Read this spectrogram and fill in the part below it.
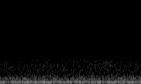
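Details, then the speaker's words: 2004 Ford F-150 with 4.6 L Triton, codes P0300, P0302, P0306; runs rough since the owner replaced all ignition coils. Lumpy idle with uneven low thumps; short-term fuel trim 23.4 shows a lean condition, intake leak suspected: misfire at idle. "now that we have the engine running you could feel the misfire"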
